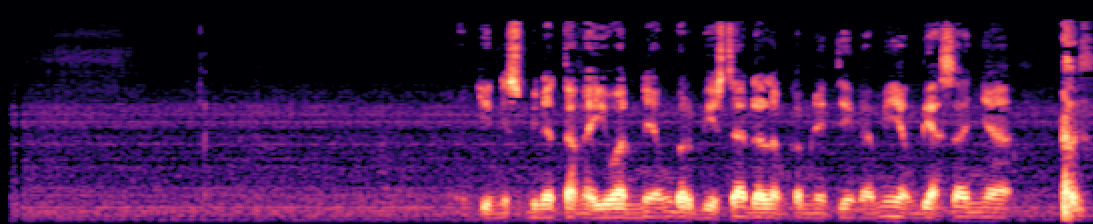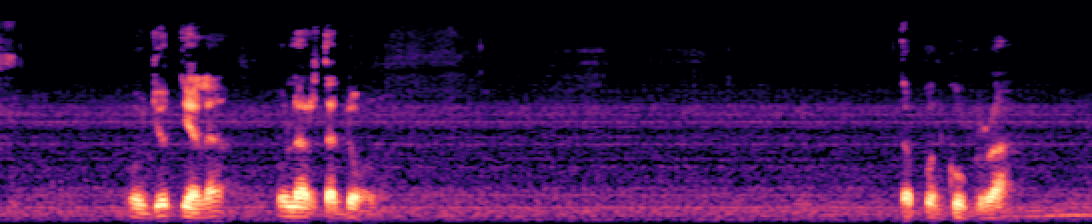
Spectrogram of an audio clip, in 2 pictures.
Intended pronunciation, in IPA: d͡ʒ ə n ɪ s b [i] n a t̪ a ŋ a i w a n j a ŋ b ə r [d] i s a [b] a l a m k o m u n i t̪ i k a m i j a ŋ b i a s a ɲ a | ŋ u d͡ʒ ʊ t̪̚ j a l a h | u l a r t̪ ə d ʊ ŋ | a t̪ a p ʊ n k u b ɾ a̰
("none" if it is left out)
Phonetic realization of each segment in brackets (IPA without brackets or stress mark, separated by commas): i, b, d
